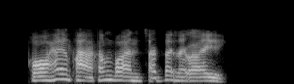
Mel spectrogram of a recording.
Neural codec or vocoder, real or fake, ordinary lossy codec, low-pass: codec, 24 kHz, 1.5 kbps, HILCodec; fake; none; 5.4 kHz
